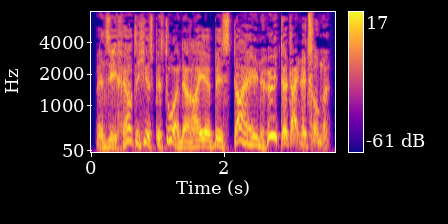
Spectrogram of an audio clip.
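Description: A burly king with a short temper, as a male narrator voices him in a storybook reading, thundering loud orders in a raised, strained voice. It sounds husky and a touch dull. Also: a little high, big pitch swings, moderate pace, no echo, voice pushed up, full character voice. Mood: furious. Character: burly, hot-tempered king, booming with rage.

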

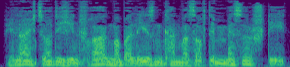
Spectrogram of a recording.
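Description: A man voicing a resentful young man who mutters with quiet menace. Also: moderate pace, gravelly, slightly rough, dry recording, exaggerated voice. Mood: bitter. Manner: low, muttering, grudging. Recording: dull, muffled audio.

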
